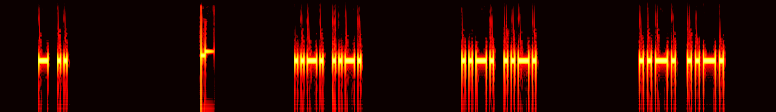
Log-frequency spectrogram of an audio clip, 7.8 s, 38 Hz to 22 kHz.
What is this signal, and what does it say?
Morse code, heard as a keyed tone, about 35 wpm, 700 Hz. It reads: TI FF FF FF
